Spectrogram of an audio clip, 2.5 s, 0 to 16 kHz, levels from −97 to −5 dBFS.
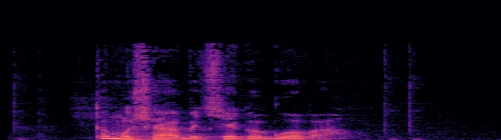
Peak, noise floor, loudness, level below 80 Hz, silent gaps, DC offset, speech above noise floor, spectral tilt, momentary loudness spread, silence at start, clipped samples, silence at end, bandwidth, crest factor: -18 dBFS; -71 dBFS; -36 LUFS; -62 dBFS; none; under 0.1%; 36 dB; -6 dB/octave; 16 LU; 0.5 s; under 0.1%; 0.8 s; 11.5 kHz; 20 dB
